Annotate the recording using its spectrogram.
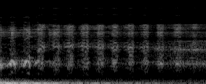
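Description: Trailer sound-design hit: a sudden deep bass boom with a fast, rattling high pulse on top, fading over about two seconds.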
